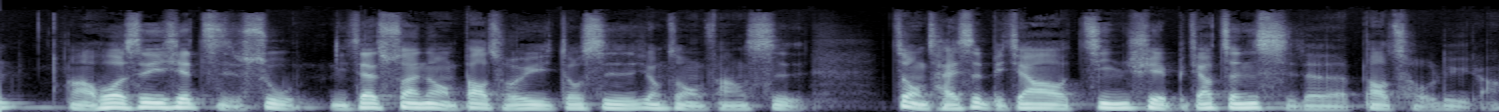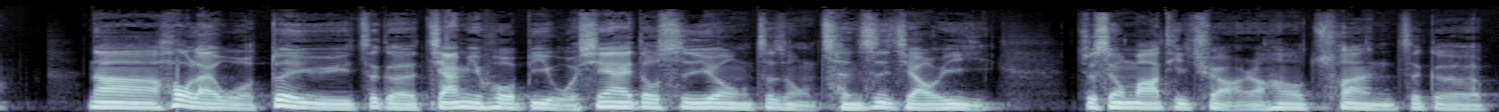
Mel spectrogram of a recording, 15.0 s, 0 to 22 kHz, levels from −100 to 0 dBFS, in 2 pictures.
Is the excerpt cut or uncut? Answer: uncut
